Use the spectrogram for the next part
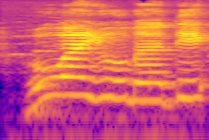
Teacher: یہ جو پیش ہے یہ حمزے کے اوپر ہے، یا کے اوپر نہیں ہے، تو حمزے کی آواز نکالیں گے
